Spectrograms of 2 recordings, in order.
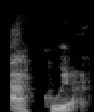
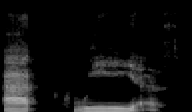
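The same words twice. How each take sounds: First: Said in the usual way. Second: Acquiesce slowly, "ak-wee-ESS", E held long. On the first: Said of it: "let's go ahead and try it". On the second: Shown as a demonstration. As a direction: split acquiesce up and stretch the "wee". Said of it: "we have a long E sound".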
